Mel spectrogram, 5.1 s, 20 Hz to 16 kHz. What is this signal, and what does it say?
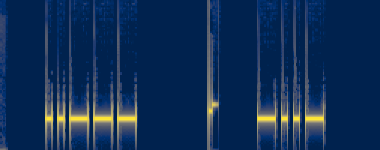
Morse code, heard as a keyed tone, about 15 wpm, 700 Hz. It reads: 2 X
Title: Single Letter-Number Alt - Rapid-Fire 15wpm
